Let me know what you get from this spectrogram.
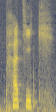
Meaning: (adjective) 1. practical, applied (concerning action or intervention of human will on the real to change it) 2. concrete, practical 3. belonging to the everyday or mundane 4. experienced
- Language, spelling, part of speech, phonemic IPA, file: French, pratique, adjective / noun / verb, /pʁa.tik/, Fr-pratique.ogg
